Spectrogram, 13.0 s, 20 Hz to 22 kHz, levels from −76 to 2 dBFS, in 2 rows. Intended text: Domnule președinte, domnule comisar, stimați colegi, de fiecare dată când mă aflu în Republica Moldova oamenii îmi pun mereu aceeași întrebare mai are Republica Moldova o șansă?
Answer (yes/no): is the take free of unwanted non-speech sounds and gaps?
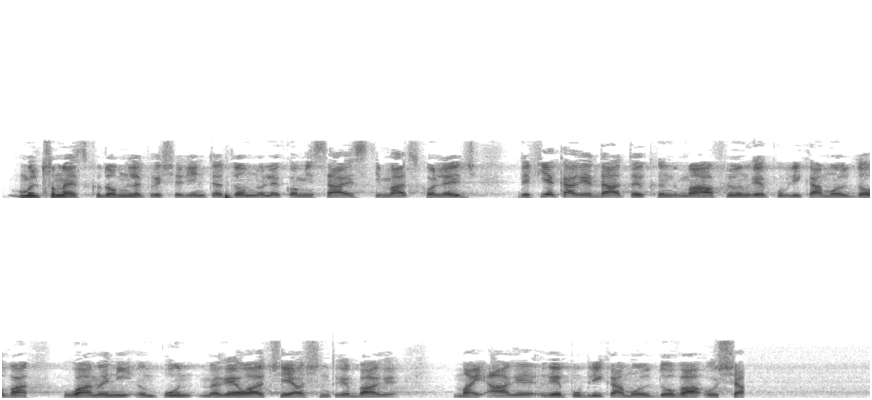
yes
